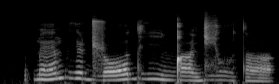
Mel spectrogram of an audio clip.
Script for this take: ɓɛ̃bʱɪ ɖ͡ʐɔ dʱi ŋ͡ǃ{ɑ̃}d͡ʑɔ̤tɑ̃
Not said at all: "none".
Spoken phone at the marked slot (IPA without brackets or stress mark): ɑ̃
